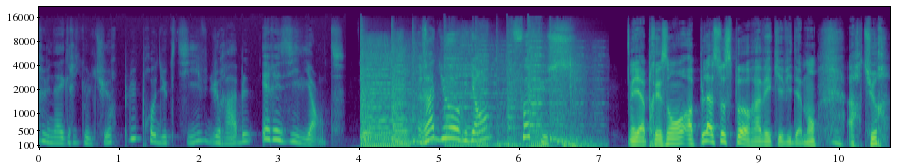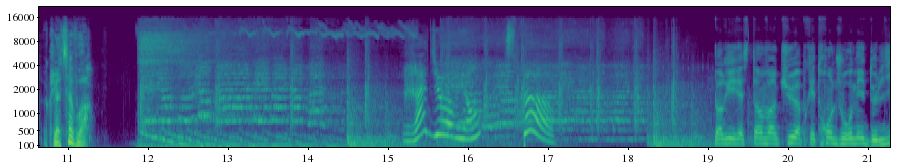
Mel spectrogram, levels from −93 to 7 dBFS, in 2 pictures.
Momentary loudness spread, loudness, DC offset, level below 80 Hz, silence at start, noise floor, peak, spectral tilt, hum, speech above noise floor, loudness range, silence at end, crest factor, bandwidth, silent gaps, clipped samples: 19 LU; -21 LUFS; under 0.1%; -40 dBFS; 0 s; -61 dBFS; -2 dBFS; -5 dB/octave; none; 40 dB; 13 LU; 0 s; 20 dB; 16.5 kHz; none; under 0.1%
